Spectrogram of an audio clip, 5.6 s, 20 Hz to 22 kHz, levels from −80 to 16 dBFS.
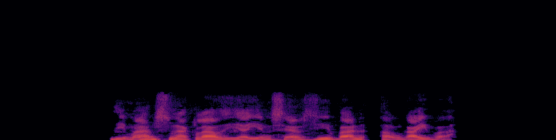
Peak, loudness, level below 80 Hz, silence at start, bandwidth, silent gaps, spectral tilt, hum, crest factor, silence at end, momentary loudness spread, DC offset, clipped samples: -14 dBFS; -31 LUFS; -70 dBFS; 1.1 s; 8 kHz; 3.70-3.79 s; -6 dB/octave; none; 18 dB; 1 s; 8 LU; under 0.1%; under 0.1%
